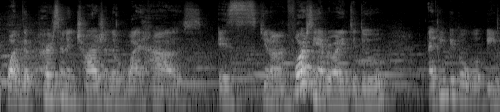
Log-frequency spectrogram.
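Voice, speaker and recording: Puerto Rican man, distant and roomy. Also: fairly high pitch. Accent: Puerto Rican Spanish. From Puerto Rico. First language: Spanish. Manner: thoughtful, searching for English words. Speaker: interviewee. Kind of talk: casual interview answers. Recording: roomy, distant mic, background noise.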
